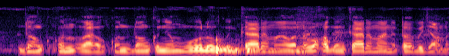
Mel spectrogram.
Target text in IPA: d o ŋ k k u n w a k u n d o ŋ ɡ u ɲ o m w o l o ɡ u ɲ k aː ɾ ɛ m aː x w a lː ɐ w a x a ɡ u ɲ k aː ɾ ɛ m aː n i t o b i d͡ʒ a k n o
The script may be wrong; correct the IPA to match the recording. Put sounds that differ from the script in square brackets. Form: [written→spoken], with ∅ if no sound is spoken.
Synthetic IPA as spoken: d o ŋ k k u n w a k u n d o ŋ [ɡ→k] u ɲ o m w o l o ɡ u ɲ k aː ɾ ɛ m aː [x→∅] w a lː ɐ w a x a ɡ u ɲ k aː ɾ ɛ m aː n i t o b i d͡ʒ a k n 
